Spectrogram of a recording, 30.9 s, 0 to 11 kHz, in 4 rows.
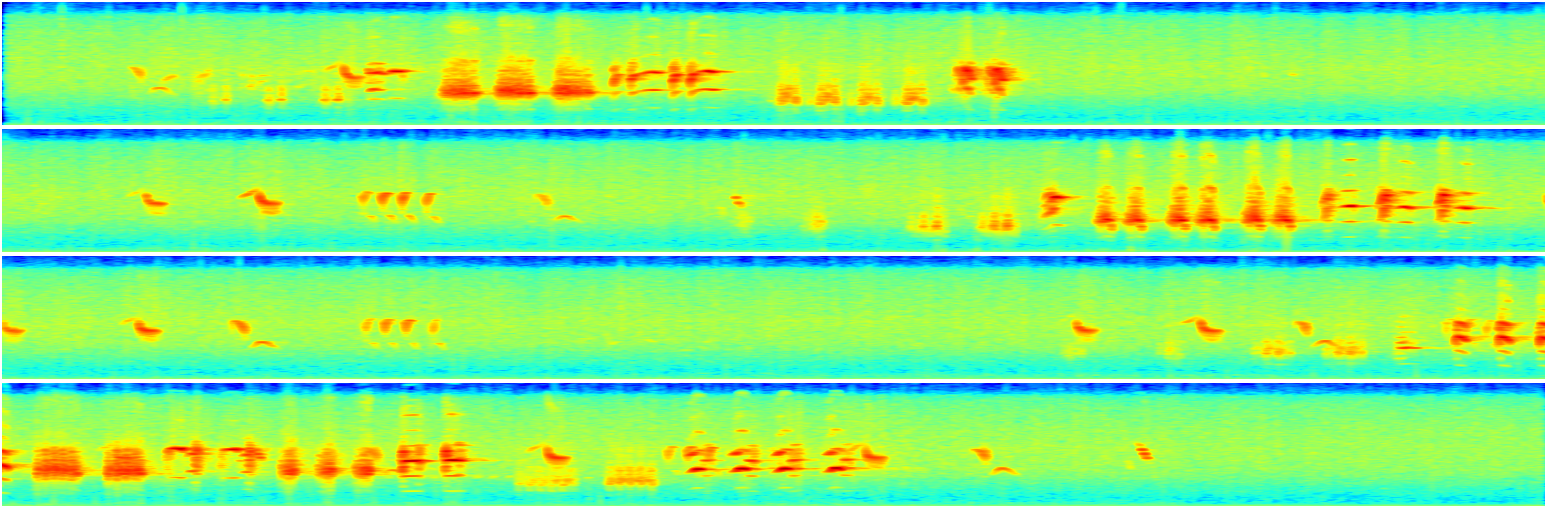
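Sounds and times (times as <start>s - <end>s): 
great reed warbler: 0.6s - 5.2s, 8.3s - 19.0s, 20.7s - 29.0s.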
